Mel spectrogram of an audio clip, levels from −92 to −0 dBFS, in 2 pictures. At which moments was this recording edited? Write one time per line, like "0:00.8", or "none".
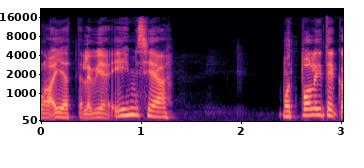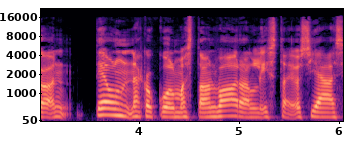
none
